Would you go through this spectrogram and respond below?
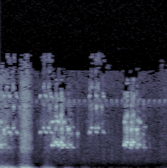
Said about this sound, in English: Crickets.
